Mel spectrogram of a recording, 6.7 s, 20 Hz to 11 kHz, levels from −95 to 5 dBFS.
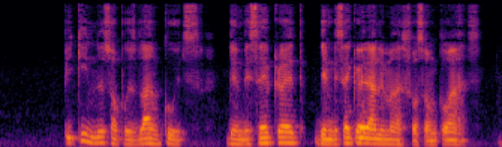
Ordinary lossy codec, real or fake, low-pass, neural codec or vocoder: none; fake; 9.9 kHz; codec, 24 kHz, 0.9 kbps, WavTokenizer, medium speech release version 2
